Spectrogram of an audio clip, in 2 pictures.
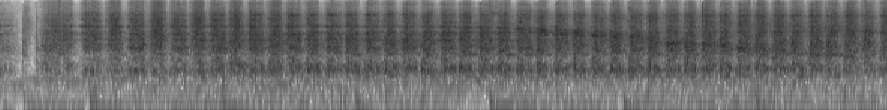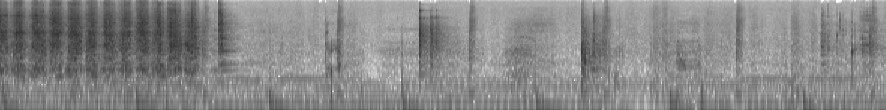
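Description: Rapid, steady back-and-forth hand sawing through a OneUp carbon e-bike handlebar, loud and close for about ten seconds, then stops and leaves scattered clicks and handling noises.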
